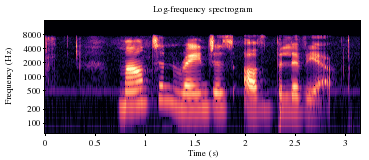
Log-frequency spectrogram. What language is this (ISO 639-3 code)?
eng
